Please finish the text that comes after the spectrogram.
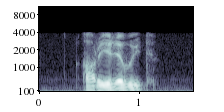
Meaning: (adjective) 1. seeming 2. alleged; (adverb) 1. seemingly, outwardly, in appearance 2. allegedly
- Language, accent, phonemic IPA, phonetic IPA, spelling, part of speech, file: Armenian, Eastern Armenian, /ɑreɾeˈvujtʰ/, [ɑreɾevújtʰ], առերևույթ, adjective / adverb, Hy-առերևույթ.ogg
